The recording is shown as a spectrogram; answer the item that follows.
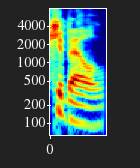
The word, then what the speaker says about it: Cybele: I say Cybele. In Greek, I think she was called Kybele, was a better pronunciation of her name.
